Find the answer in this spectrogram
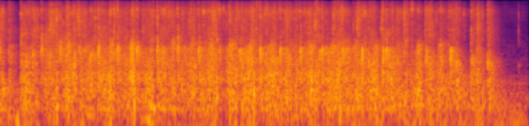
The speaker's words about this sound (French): il faut les féliciter pour ça, et j'aimerais que peut-être qu'on les applaudisse,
